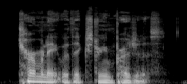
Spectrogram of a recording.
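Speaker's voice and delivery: ordinary delivery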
